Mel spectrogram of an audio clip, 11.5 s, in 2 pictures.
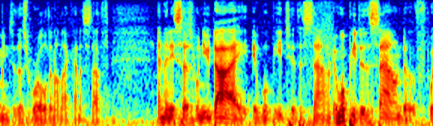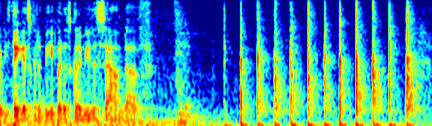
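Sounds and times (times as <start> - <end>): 
speech: 0.1 - 8.4
crowd clapping: 8.8 - 11.5.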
